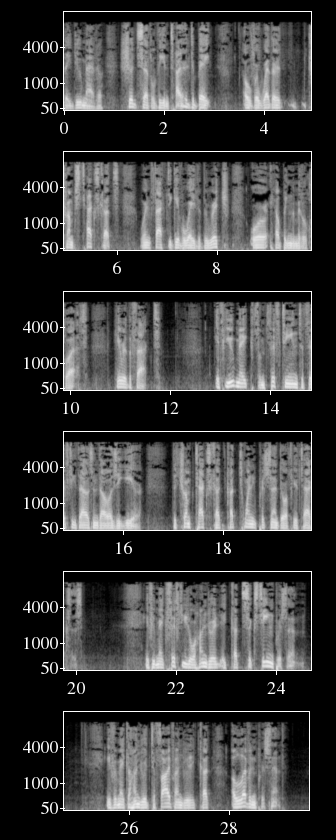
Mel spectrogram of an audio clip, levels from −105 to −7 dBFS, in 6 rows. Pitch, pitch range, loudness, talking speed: 100 Hz, 90-115 Hz, -20 LUFS, 155 wpm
